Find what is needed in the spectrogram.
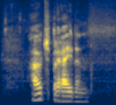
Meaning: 1. to extend, to expand 2. to escalate, to become more serious
- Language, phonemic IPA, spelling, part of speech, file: Dutch, /ˈœydbrɛidə(n)/, uitbreiden, verb, Nl-uitbreiden.ogg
